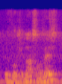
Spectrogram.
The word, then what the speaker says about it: Vaugelas: Vaugelas, ça s'écrit avec S, mais ça se prononce Vaugelas sans S.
